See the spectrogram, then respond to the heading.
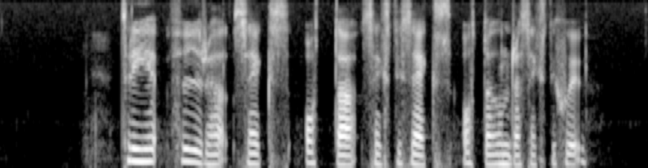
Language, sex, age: Swedish, female, 33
